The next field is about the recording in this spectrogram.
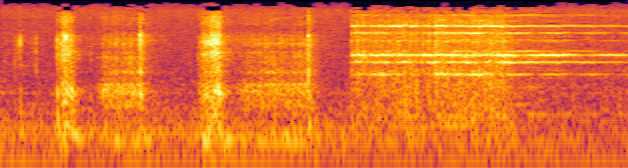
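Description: A telephone ringing with a steady, high electronic ringing tone that holds for about a second, preceded by a few short bursts of noise.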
